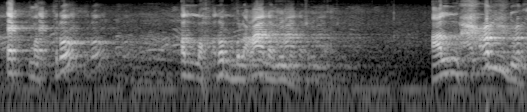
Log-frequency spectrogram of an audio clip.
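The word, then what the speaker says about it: الحمد: আলহামদু, হা গলার ভিতর থেকে আওয়াজটা উচ্চারণ করতে পারলে আলহামদু হয়, সকল প্রশংসা যার অর্থ।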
